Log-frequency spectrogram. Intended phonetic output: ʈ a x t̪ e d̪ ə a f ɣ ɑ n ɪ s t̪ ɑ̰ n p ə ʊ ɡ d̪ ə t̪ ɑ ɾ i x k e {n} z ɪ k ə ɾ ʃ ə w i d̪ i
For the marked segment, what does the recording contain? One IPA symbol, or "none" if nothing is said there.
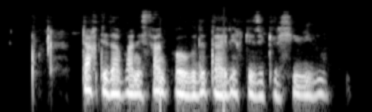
none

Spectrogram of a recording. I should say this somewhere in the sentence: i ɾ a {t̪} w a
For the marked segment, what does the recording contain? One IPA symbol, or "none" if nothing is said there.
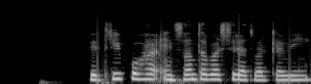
t̪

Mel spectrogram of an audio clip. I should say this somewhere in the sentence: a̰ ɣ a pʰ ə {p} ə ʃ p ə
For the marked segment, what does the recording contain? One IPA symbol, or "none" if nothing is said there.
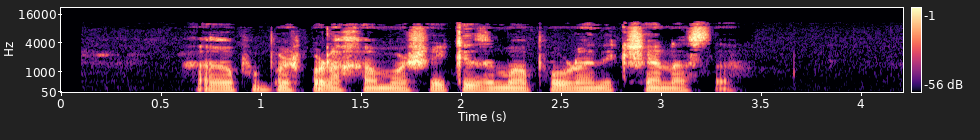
b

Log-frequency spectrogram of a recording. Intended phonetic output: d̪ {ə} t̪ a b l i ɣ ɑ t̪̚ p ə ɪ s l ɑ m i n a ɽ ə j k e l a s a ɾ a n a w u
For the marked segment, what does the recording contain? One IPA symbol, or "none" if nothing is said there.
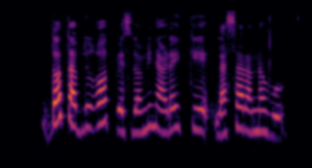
ɑ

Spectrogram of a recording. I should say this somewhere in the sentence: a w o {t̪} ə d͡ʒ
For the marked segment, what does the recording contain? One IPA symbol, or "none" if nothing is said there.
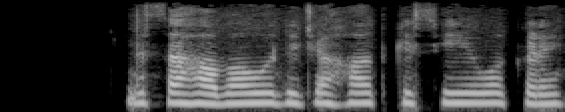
d̪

